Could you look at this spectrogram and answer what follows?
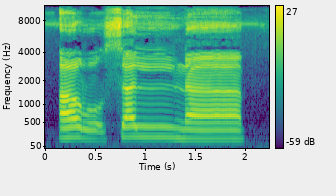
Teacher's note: لام کے اوپر جزم ہے، جزم والے حرف کو پیچھے والے حرف سے ملا کر پڑھیں. الف سے پہلے زبر ہے، اس لیے الف مدہ ہوگا. الف مدہ کو ایک الف کے برابر کھینچ کر پڑھیں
